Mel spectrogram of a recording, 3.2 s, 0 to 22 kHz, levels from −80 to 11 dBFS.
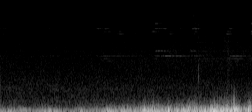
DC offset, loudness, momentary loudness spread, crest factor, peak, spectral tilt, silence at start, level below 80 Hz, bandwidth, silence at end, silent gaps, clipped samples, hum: under 0.1%; -28 LUFS; 21 LU; 14 dB; -8 dBFS; -8.5 dB/octave; 0 s; -24 dBFS; 3.5 kHz; 0 s; none; under 0.1%; none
